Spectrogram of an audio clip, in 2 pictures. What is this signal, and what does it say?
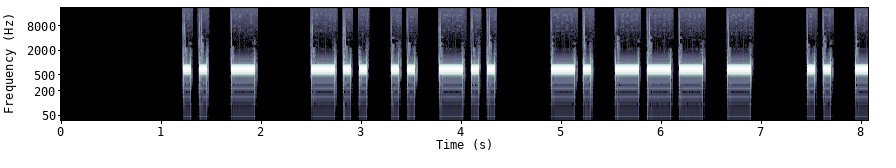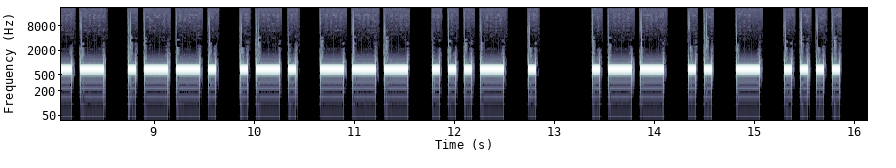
Morse code, heard as a keyed tone, about 15 wpm, 700 Hz. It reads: IT DID NOT IMPROVE WITH
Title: Sentences from Top 1000 Words - Review Part 5 - 15wpm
